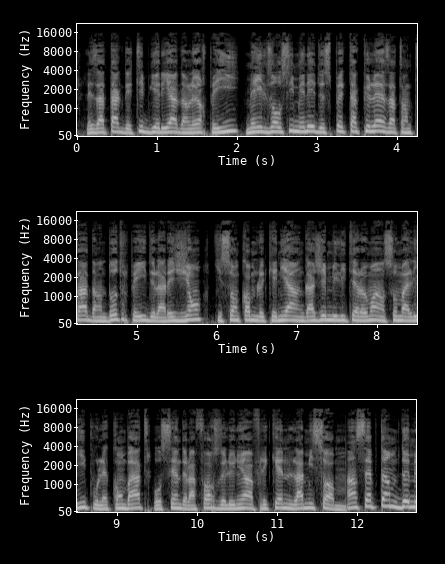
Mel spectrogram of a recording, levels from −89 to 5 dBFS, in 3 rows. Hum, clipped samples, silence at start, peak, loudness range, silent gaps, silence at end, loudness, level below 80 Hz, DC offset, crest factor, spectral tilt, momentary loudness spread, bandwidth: none; under 0.1%; 0.1 s; -12 dBFS; 1 LU; none; 0 s; -26 LUFS; -54 dBFS; under 0.1%; 14 dB; -5.5 dB/octave; 3 LU; 16 kHz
